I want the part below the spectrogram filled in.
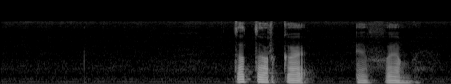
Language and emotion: Russian, neutral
